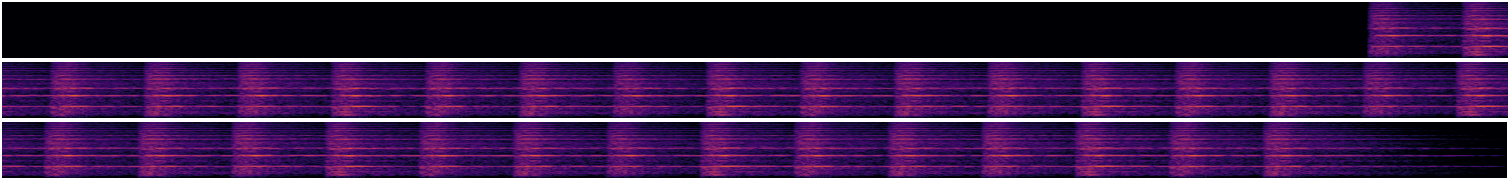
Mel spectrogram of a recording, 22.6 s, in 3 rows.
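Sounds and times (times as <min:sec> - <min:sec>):
strings at 128 BPM in G: 0:06.9 - 0:22.2.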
